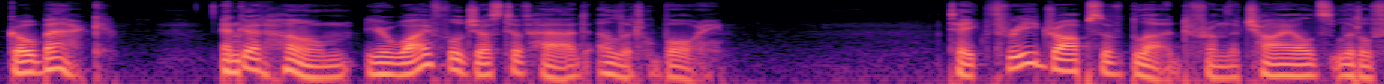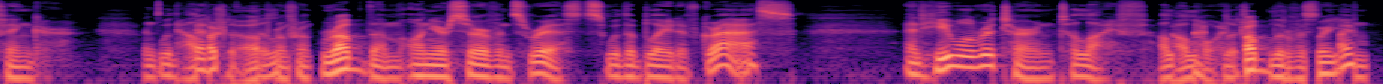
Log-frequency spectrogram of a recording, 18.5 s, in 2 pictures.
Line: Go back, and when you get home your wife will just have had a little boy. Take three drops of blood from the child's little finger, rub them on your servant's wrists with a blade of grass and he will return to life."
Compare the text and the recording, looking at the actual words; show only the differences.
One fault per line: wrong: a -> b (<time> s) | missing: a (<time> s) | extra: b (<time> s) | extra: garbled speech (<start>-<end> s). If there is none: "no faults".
missing: when you (1.6 s)
extra: garbled speech (10.2-11.3 s)
extra: garbled speech (17.0-18.4 s)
